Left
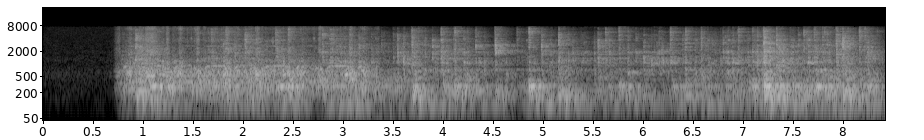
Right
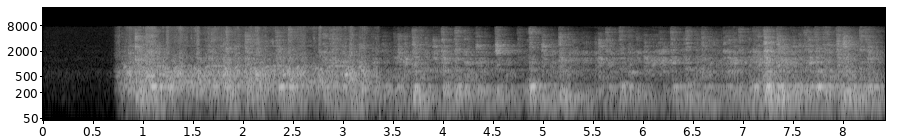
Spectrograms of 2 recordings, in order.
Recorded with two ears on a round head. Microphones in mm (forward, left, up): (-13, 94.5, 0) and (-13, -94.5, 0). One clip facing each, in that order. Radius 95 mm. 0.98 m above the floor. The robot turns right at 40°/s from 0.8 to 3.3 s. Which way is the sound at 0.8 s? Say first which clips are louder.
Right 1 dB; 30° right (ahead or behind).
